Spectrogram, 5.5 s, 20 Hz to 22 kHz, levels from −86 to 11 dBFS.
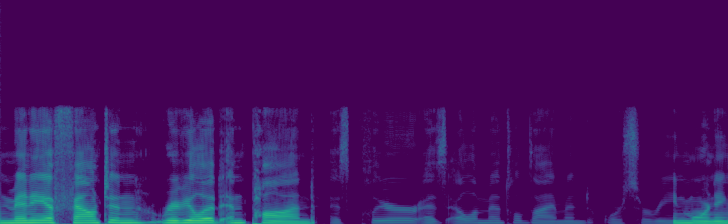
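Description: From 2.35 s to 5.05 s the speech drops by about 27 dB when heard in mono, leaving only a faint residue of the voice before full level returns. The likely cause is one channel inverted: with one stereo side in reversed polarity, the centred voice present in both channels cancels on summing. What survives is the small difference between the two sides, which sounds weak.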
